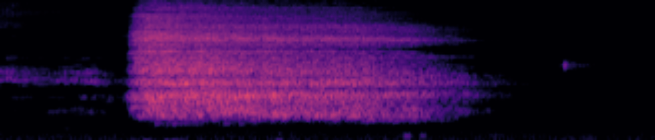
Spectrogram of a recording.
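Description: A single long, breathy open-mouthed exhale through the mouth during a breathing practice, like fogging a mirror, rushing out for about two seconds before tapering off, preceded by a softer breath.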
